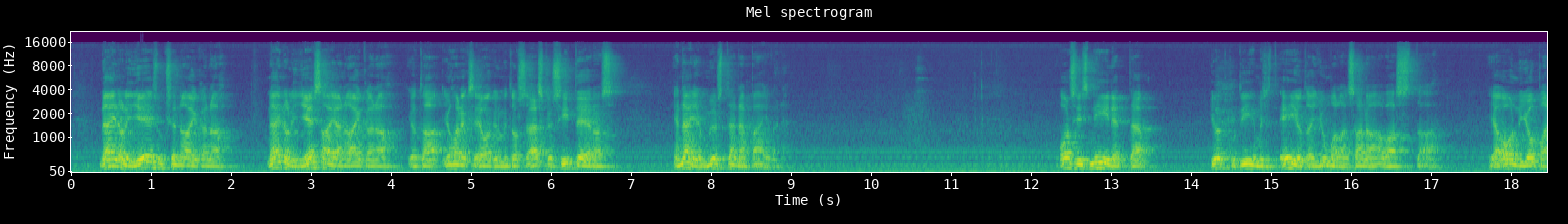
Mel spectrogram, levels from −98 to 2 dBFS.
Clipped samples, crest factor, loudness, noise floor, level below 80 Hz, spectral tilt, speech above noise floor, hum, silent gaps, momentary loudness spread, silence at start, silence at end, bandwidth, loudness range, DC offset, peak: under 0.1%; 14 dB; -14 LUFS; -35 dBFS; -38 dBFS; -6 dB/octave; 23 dB; none; none; 23 LU; 0 s; 0 s; 16 kHz; 8 LU; under 0.1%; 0 dBFS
